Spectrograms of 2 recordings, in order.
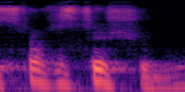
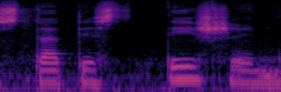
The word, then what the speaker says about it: statistician: He's a very good statistician statistician. So the syable should be under third syable statistician.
